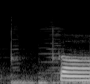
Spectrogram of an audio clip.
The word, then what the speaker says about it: ก็: จะ กด ว่า ก ก็ ไม่ โทร อ่าน ว่า ก็ เด็ก ๆ อาจ จะ สงสัย นะ คะ ว่า ทำไม คำ ว่า ก็ ถึง สะกด แบบ นี้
